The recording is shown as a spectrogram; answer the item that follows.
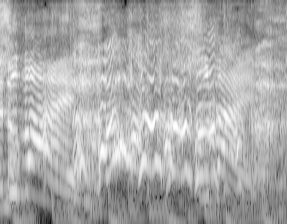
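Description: Young women talking and laughing over background music with a steady beat of about four thumps a second.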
